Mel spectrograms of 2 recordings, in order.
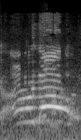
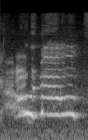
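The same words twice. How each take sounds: First: Higher, louder "Oh, no!" in mock alarm; startled cry of dismay at a crying boy. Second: Much higher "Oh, no!" in mock alarm; higher retelling of the startled cry. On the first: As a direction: yelp it like you just scared a kid. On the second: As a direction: squeak it out, horrified. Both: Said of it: "And I was like".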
